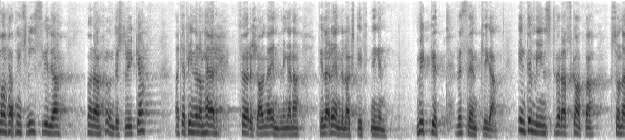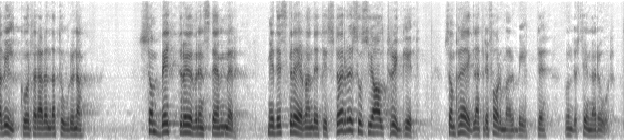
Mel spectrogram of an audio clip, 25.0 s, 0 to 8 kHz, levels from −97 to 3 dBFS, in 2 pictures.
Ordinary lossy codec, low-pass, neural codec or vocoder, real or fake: none; none; codec, 16 kHz, 2 kbps, FreqCodec, larger model; fake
